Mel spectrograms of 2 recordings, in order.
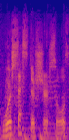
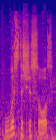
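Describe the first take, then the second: First: Worcestershire is said with an American pronunciation. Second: Worcestershire is said with the local pronunciation. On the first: The speaker calls it wrong. "not Worcestershire sauce" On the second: The speaker calls it right. "it's Worcestershire sauce"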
